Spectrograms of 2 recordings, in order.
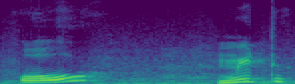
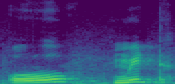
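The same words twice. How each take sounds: First: omit stretched very slowly with a high rising end; slow teacher drill on omit; drawn-out omit. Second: Said in the usual way. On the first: Shown as a demonstration. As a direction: draw out omit long and rising.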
